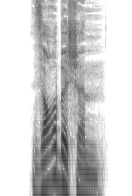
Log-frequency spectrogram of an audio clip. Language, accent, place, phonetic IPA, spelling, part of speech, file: German, Germany, Berlin, [ˈzɔʁbɪʃm̩], sorbischem, adjective, De-sorbischem.ogg
- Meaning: strong dative masculine/neuter singular of sorbisch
